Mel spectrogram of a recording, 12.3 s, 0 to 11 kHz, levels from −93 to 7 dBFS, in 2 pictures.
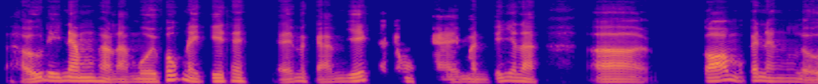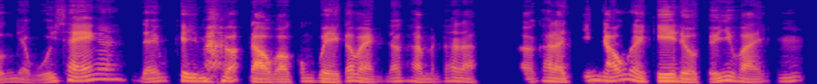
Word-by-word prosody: thử 140 - -1
đi 145 -2 -2
5 135 -1 +2
hoặc 120 -4 0
là 100 -1 -3
10 105 +1 -3
phút 175 +2 -2
này 115 -10 -1
kia 125 0 +1
đi, 130 0 -3 0.3
để - - -4
mình 130 -1 -8
cảm 100 +5 -6
giác 135 +6 0
là - - -14
trong - - -11
một 120 - -10
ngày 95 +1 -3
mình, 105 -2 -8
kiểu 125 +8 -8
như 145 - -4
là, 115 -5 -1 0.4
ờ, 100 -2 +1 0.4
có - - +5
một - - -8
cái 145 - -2
năng 120 -4 -7
lượng 105 +1 -7
vào 105 - -9
buổi 100 +8 -6
sáng 150 +6 +6
á, 195 -1 -5
để 115 -2 -4
khi 140 -3 +4
mà 130 - +4
bắt - - +3
đầu 105 - +8
vào 100 -1 +2
công 120 +1 -10
việc 110 -3 +2
á 140 - +2
bạn, 105 -5 +2
đó 120 +2 -5
thể 110 - 0
mình 100 -1 -11
thế 130 +1 -4
là, 110 -3 -2 0.3
ờ, 110 -1 -6
hay 130 - +1
là 115 - +5
chiến 160 +2 -3
đấu 145 +4 +5
này 140 -10 +3
kia 130 0 +8
được, 105 -4 +1
kiểu - - +1
như 155 +3 +2
vậy, 105 -3 +1
ừm. 130 +4 -10
120 Hz, 290 wpm, -27 LUFS, 105-135 Hz, 0.4 s, đầu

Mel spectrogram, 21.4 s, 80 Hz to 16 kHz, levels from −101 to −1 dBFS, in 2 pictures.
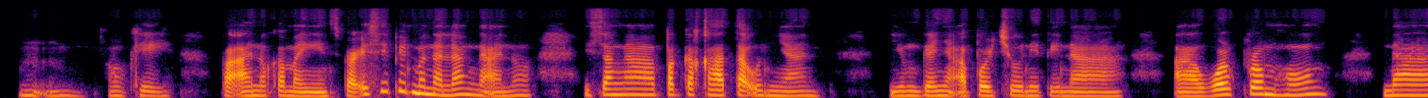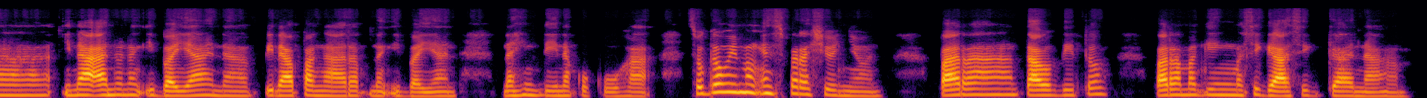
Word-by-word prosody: Mm, 170 -3 -9 0.3
okey. 165 -1 -9 0.3
Paano 175 +1 +3
ka 175 0 -3
ma-i-inspire? 150 -2 0
Isipin 335 +1 -3
mo 265 - +6
na 205 -5 +2
lang 205 +1 -1
na 175 - -1
ano, 180 +4 -7 0.4
isang, 210 0 -1
ah, 210 -1 0
pagkakataon 195 -3 +1
'yan. 165 +1 -5 0.6
'Yong 170 +1 -2
ganyang 170 -1 0
opportunity 170 -1 -1
na, 155 -1 -3 0.4
ah, 155 0 +1
work 200 +6 +4
from 230 -3 +4
home, 215 +4 -2 0.4
na 190 +1 0 0.6
ina-ano 195 +1 +5
ng 200 - -4
iba 175 -3 +2
'yan, 185 +3 0
na 170 -1 -7
pinapangarap 175 -2 +2
ng 165 - -5
iba 155 -1 -4
'yan, 155 +1 -5 0.3
na 175 - -2
hindi 185 -1 -4
nakukuha. 155 -2 -6 0.3
So, 240 - +3
gawin 300 +3 +5
mong 270 -3 +3
inspirasyon 225 -6 -1
'yon. 160 -1 -8 0.5
Parang 210 +2 +3
tawag 190 0 +6
dito, 220 +4 -7 0.3
para 195 +2 +5
maging 200 0 -3
masigasig 180 -3 +2
ka 170 -2 0
na. 150 -1 -6
180 Hz, 135 wpm, -22 LUFS, 165-205 Hz, 0.6 s, mo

